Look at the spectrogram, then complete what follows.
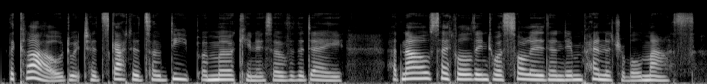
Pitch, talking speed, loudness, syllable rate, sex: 215 Hz, 180 wpm, -16 LUFS, 5.3 syllables/s, female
